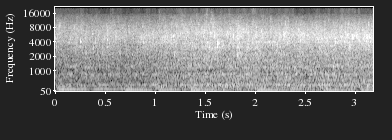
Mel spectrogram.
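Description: Chicken pieces and onions sizzle in a hot pan with a steady, crackling fry and a constant hiss, alone with no talk.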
